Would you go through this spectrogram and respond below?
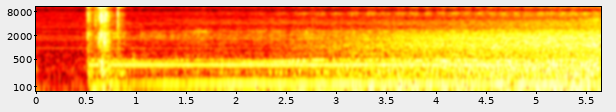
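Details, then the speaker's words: Lasko box fan starting on low speed: soft start with low hum and faint rising tone plus light uneven scuffing; something rubbing, possibly blades out of balance, with some vibration. "not much of a startup and i heard some rubbing in there right away which that could be anything blades out of balance too"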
